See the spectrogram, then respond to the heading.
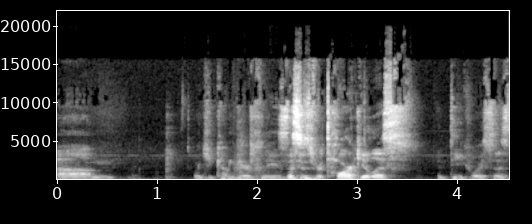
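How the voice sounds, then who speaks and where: Medium-pitched male voice with ordinary pitch variation, moderate pace and noticeable background noise. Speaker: streamer. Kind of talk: casual commentary. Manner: animated.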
